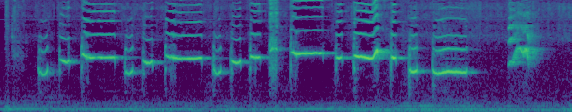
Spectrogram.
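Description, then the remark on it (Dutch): A person whistles a lively, tuneful video game melody, with quick pitch jumps and short held notes in a bouncy rhythm over a low background hum, no talking. “En ik kan een heel mooi nummer fluiten voor je.”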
